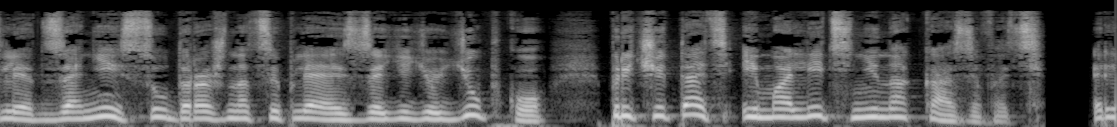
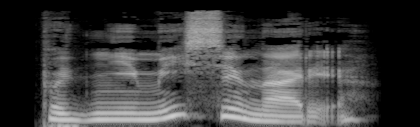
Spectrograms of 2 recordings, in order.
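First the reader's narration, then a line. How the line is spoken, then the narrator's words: Mocking yet stern demand. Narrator (Russian): Насмешливо, но в то же время строго потребовала она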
